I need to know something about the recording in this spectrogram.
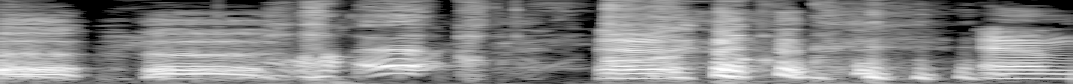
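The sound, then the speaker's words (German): Loud, heavy breathing with raspy, voiced gasps and throaty rasps coming in several uneven bursts, like someone straining or choking for air, with no words spoken. “Das ist so ein Atemgeräusch.”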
